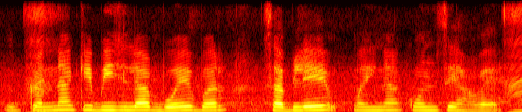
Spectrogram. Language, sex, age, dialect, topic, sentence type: Chhattisgarhi, female, 25-30, Western/Budati/Khatahi, agriculture, question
